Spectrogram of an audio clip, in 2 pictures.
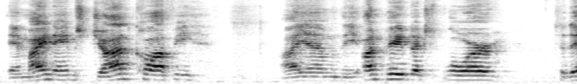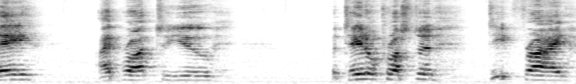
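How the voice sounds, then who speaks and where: A man's voice: sits high, a bit bright, roomy sound. A man hosting an outdoor cooking vlog, tasting his fried fish with enthusiastic exclamations. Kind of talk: casual eating vlog.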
